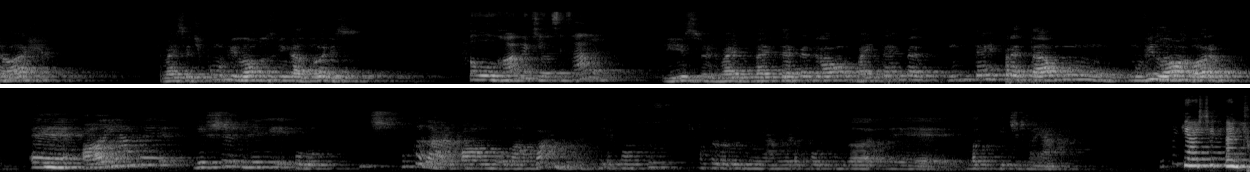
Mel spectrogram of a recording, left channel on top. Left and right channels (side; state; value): both; different; correlation 0.00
